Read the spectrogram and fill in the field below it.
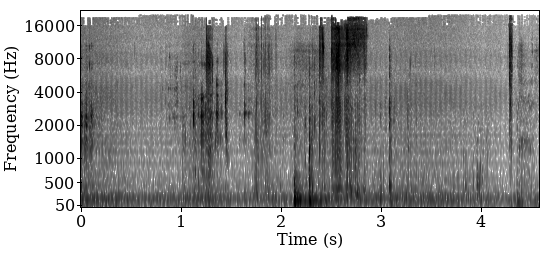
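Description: Quiet handling of a glass of moonshine: a few light clinks, then a short sip with a brief louder rustle and a final sharp tap. No one speaks.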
